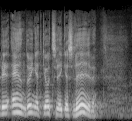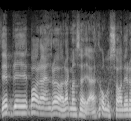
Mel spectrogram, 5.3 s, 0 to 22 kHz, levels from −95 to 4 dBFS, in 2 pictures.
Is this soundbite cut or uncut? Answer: cut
